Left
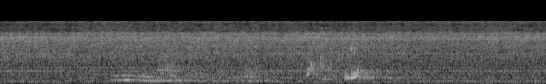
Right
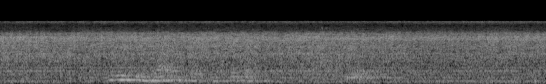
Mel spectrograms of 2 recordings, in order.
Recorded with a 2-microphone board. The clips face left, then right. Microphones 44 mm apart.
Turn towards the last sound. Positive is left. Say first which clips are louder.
# left 1 dB
turn(degrees=65)  # may be behind; listen again after turning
